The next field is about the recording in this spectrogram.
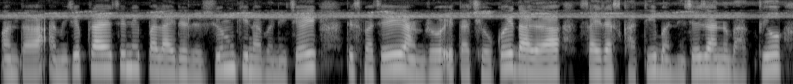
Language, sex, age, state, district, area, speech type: Nepali, female, 18-30, West Bengal, Darjeeling, rural, spontaneous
